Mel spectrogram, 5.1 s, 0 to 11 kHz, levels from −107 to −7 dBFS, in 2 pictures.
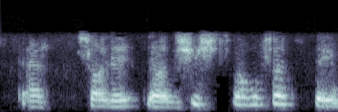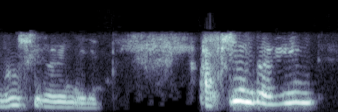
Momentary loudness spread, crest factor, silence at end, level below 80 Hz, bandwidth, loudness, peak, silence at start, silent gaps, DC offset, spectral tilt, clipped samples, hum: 20 LU; 20 dB; 0.2 s; -80 dBFS; 4.2 kHz; -22 LUFS; -4 dBFS; 0.15 s; none; under 0.1%; -9 dB/octave; under 0.1%; none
